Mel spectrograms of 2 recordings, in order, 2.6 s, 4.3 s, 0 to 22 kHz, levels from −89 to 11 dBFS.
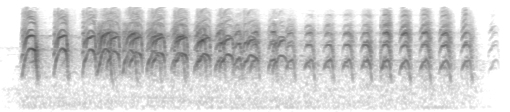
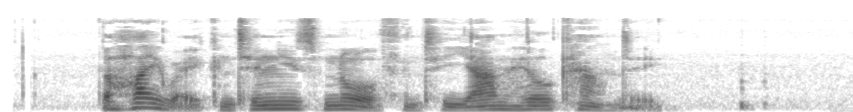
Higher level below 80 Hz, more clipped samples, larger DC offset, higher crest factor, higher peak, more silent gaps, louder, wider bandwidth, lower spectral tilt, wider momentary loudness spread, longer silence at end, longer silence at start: second, under -90 dBFS vs -62 dBFS; neither; neither; second, 18 dB vs 24 dB; second, -10 dBFS vs -6 dBFS; neither; first, -24 LUFS vs -27 LUFS; first, 17 kHz vs 11.5 kHz; second, 7 dB/octave vs -5 dB/octave; about the same, 10 LU vs 10 LU; second, 0.15 s vs 0.5 s; second, 0.1 s vs 0.5 s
